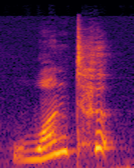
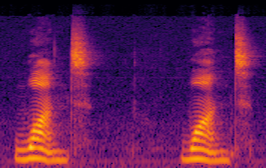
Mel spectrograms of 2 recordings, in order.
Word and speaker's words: want: T를 너무 세게 want 이렇게 발음하지 마시고 쓱 바람 빠진 소리, 아주 소리가 아주 작게 잦아들어요. 그래서 want 이렇게 발음해 주시면 됩니다.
